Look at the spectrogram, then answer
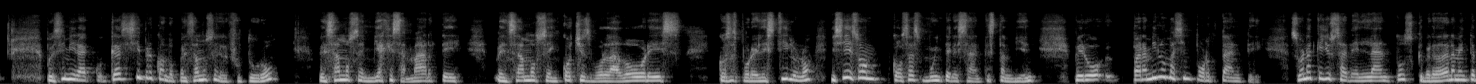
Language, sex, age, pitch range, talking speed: Spanish, male, 40-59, 165-220 Hz, 170 wpm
